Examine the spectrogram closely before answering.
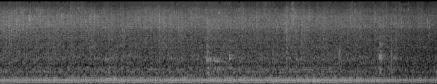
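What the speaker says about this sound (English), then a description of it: "we turn the side to fry another side." Potato wedges fry in a pan of hot oil, giving a steady, dense sizzle that stays loud and continuous throughout, heard up close with no voices.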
